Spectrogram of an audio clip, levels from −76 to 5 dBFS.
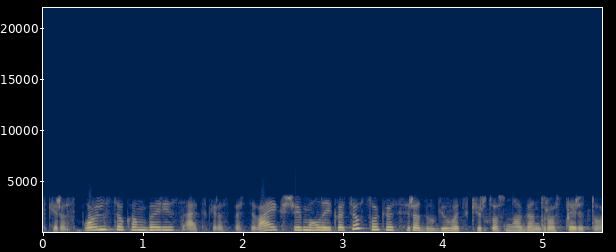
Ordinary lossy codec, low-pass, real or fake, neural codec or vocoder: MP3, 96 kbps; 7.2 kHz; real; none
